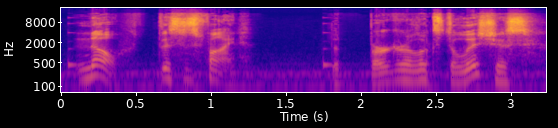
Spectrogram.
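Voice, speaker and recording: A man's voice: fairly high pitch, lively intonation, a little slow, fairly bright tone, faint music behind. An actor playing an earnest, brooding young male academy student in a video game, serious and insistent. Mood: pensive. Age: young adult.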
